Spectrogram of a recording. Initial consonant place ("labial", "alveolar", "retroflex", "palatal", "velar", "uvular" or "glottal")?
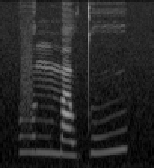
labial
